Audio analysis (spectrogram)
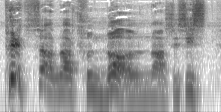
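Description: Guy doing a swoony over-the-top troubadour prisoner, high voice that swings all over, half singing his sighs. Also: expressive. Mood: mournful, theatrical. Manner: theatrical, sighing and half-singing. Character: eccentric lovesick male troubadour prisoner, dramatic. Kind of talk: audio drama acting.

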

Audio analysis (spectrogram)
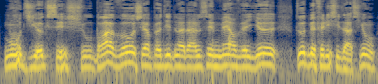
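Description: A man voicing a condescending high-society woman, affected and patronising, in a comic radio serial. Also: fairly even intonation, a little slow, lightly acted. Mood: gushing.

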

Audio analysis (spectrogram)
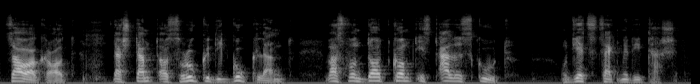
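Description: A man's voice: mid-range voice, sing-song, unhurried, breathy edge, pitched above the performer's own voice. A man voicing a proud, naive young girl in a storybook reading, speaking emphatically like a know-it-all. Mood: proud, assertive.

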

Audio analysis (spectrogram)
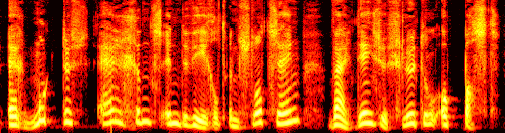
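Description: Man acting out a pompous mayor, storybook figure, fussy, excitable, spluttering, high-pitched for a man, very animated. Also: measured pace, husky, dry recording, heavily acted. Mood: stern, excited. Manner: spluttering, hesitant, exclamatory, stumbling while deciphering.

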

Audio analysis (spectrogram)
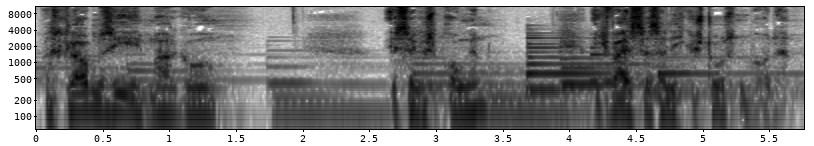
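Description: An actor playing a brooding, driven jazz pianist turned amateur sleuth in a German radio drama. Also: male voice, on the low side, expressive, a little slow, over loud music. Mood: serious, quiet. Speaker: lead actor and narrator. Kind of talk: German radio drama acting with first-person narration.

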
